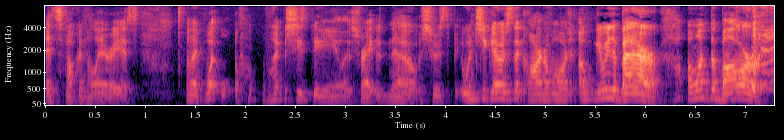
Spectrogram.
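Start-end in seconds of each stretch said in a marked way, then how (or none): 5.4-7.2 loud, thick, really bad Southern accent. Retelling what Teeter said at the carnival, in a thick Southern accent. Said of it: "really bad Southern accent".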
